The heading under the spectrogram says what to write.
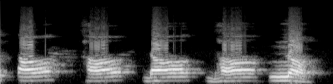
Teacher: अब तौ वर्ग को देखोगे आप तो इनको बोलते हुए दांत का प्रयोग हो रहा है। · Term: दंत ध्वनि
